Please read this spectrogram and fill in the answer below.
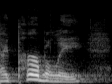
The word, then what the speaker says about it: hyperbole: It's spelled hyperbole. But I had this teacher that would not ever let us pronounce it wrong, and so it's forever embedded in my brain. It's hyperbole.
